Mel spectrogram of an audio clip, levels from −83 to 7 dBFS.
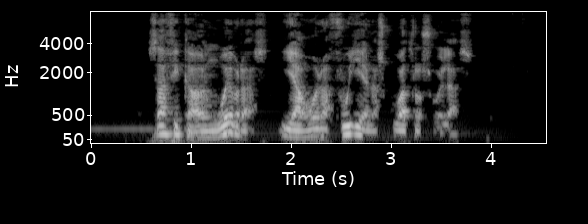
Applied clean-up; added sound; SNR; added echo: classical method spectral subtraction.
